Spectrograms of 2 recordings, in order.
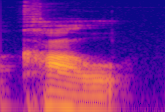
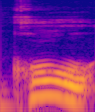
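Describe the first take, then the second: First: The vowel glides like 'ow'. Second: The vowel glides like 'oh'. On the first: The speaker calls it right. "а «кау»" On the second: The speaker calls it wrong. "не «коу»"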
